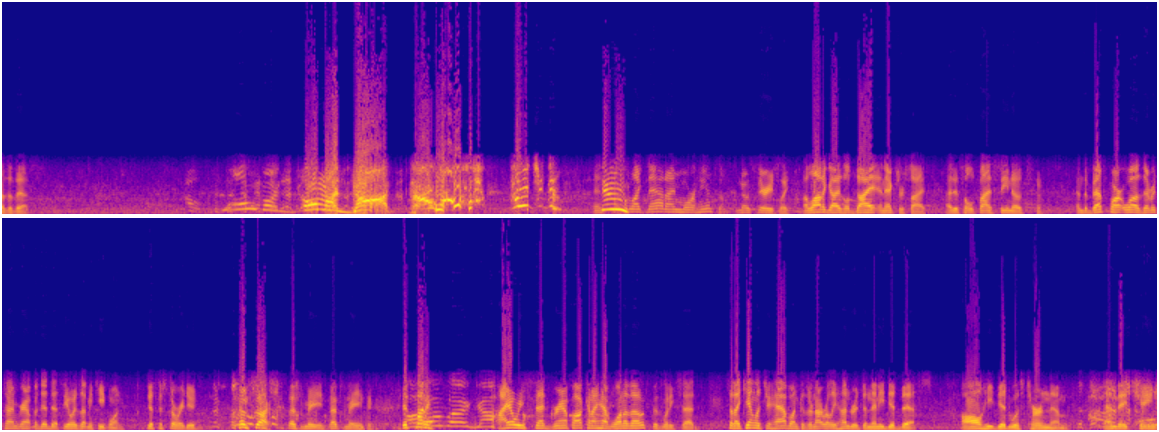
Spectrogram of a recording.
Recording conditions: busy venue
